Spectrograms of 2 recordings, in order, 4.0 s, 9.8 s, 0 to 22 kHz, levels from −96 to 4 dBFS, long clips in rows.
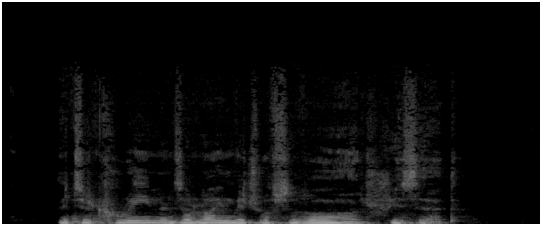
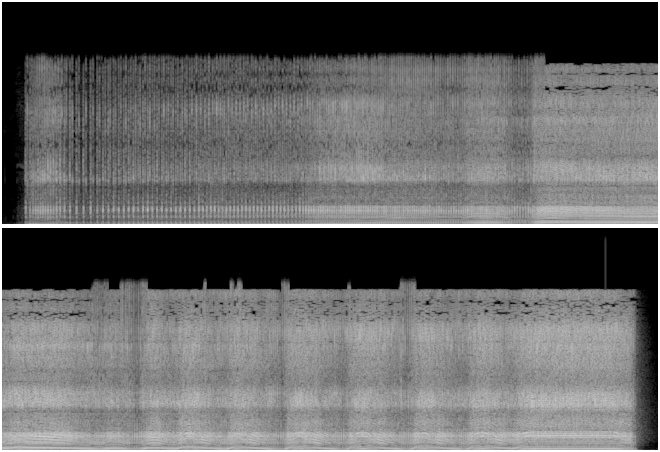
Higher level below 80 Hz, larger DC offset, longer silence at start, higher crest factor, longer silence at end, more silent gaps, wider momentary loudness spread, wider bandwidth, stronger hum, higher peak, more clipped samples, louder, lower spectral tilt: second, -76 dBFS vs -42 dBFS; neither; first, 0.45 s vs 0.15 s; about the same, 14 dB vs 18 dB; first, 0.65 s vs 0.15 s; neither; second, 12 LU vs 16 LU; second, 14.5 kHz vs 17 kHz; neither; second, -28 dBFS vs 0 dBFS; neither; second, -42 LUFS vs -15 LUFS; first, -7.5 dB/octave vs -1 dB/octave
